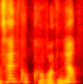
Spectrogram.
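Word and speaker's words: 戦国: 일명 그 전국을 일본 발음으로 하면 센코쿠거든요.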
